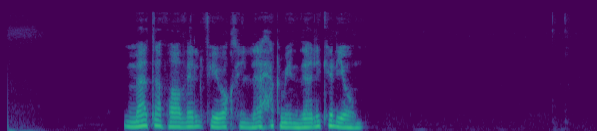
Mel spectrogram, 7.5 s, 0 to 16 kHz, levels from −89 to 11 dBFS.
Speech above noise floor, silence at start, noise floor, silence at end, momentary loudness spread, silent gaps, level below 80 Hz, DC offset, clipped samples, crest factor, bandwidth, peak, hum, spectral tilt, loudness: 53 dB; 0.1 s; -82 dBFS; 2.95 s; 5 LU; none; -66 dBFS; under 0.1%; under 0.1%; 18 dB; 11 kHz; -16 dBFS; none; -8.5 dB/octave; -30 LUFS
